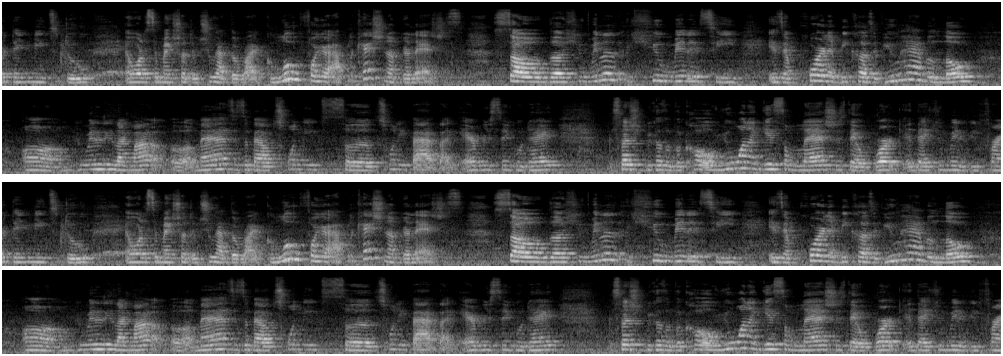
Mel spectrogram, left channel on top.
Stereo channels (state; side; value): normal; both; correlation 0.70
